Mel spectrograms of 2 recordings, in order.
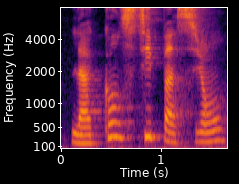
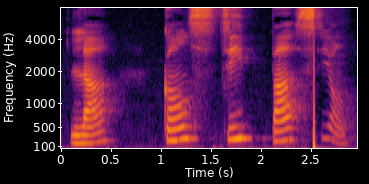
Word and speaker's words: constipation: La constipation والإمساك. La constipation. انتبهوا كذلك في آخر الكلمة constipation sion هي T I O N تنطق sion. La constipation. لا نقول la constipation. نقول la constipation.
